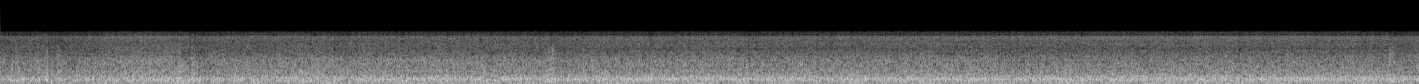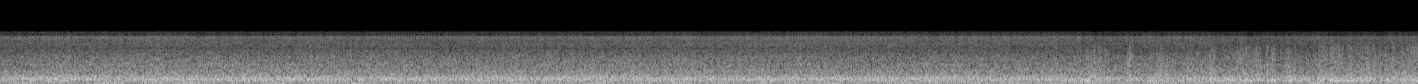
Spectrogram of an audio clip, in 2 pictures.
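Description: Freight train of loaded open coal wagons rolling past at speed: a steady, unbroken rumble of steel wheels on rail.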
